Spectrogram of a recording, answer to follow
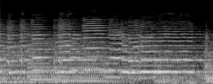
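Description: Instrumental background music, a violin playing a melody over a lower accompaniment.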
